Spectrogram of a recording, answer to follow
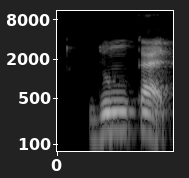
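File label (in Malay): "jungkat", Malay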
